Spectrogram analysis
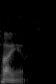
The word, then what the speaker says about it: Hyannis: It's Hyannis. Okay. Hyannis, Massachusetts. Here's what happened. A car thief was trying to steal a car in Hyannis, and he inadvertently uncovered a kilo of cocaine hidden in the trunk.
